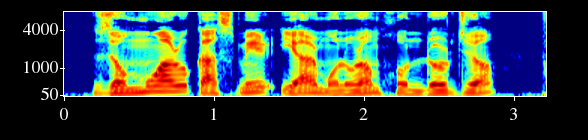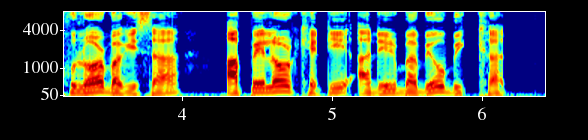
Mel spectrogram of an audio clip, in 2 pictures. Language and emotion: Assamese, neutral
